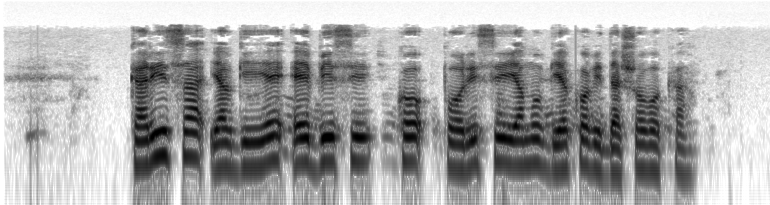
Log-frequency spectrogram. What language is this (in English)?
Kinyarwanda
